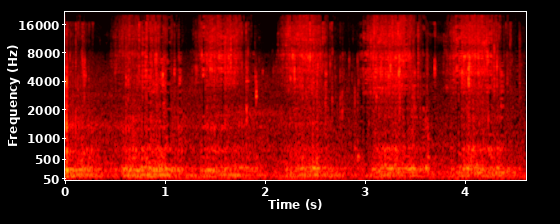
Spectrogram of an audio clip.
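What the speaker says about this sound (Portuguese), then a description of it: "vou colocar produto no balde" Cleaning liquid pours into a clean bucket in a steady, splashy stream that swells and eases in waves, close up, with no voices.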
